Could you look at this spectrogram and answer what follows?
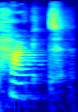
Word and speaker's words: packed: And notice that packed a soft t at the end. Packed.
